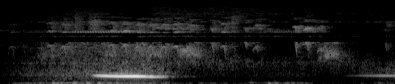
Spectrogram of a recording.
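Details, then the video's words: Ruddy quail-dove (Geotrygon montana) gives a single low, hollow, steady coo lasting about half a second, over a background of insect hum and faint distant birds. "Pariri (Geotrygon montana) Ruddy Quail-Dove"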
